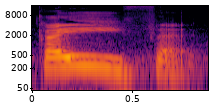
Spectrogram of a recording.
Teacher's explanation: پھر کیف، کیف میں کیا ہے دیکھیں، یا لین ہے نا، یا ساکن سے پہلے زبر آ رہی ہے تو اسے نرمی سے ادا کریں گے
